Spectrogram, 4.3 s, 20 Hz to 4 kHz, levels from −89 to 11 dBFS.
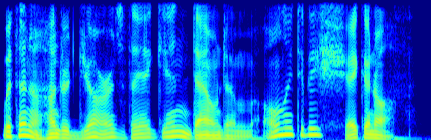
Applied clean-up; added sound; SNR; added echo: none; none; none; none.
